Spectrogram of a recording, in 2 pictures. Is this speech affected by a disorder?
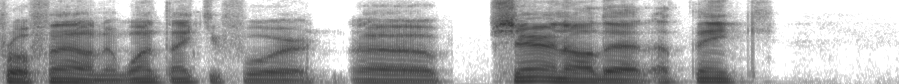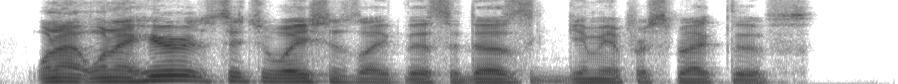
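No.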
